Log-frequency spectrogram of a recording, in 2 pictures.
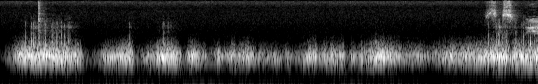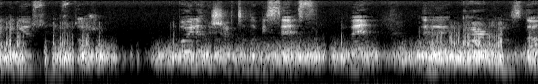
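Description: Steady rustling static from a handheld fetal Doppler with no heartbeat rhythm in it.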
